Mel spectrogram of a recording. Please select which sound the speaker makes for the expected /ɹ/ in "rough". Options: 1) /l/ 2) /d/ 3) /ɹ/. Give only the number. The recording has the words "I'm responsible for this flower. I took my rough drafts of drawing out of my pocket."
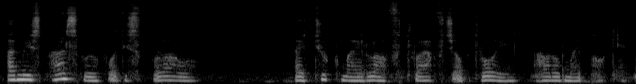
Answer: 1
